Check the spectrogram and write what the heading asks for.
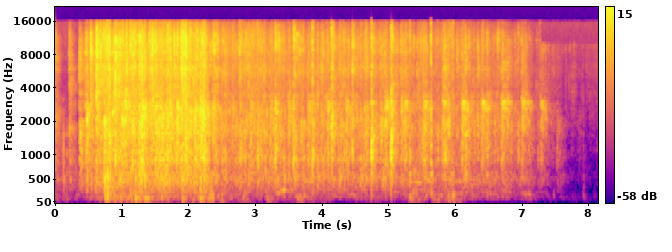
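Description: Audience applauding, loudest in the first couple of seconds, then tapering off and stopping just before the end.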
